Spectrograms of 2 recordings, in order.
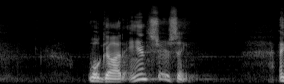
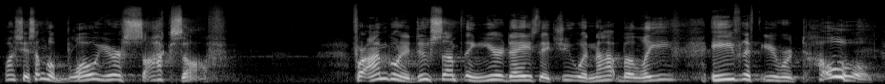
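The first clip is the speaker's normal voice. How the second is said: higher, eager, selling a big surprise; lightly voiced excited God; 4 semitones higher than usual. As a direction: hype it up like a thrilling secret. Voicing God, excited and high.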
